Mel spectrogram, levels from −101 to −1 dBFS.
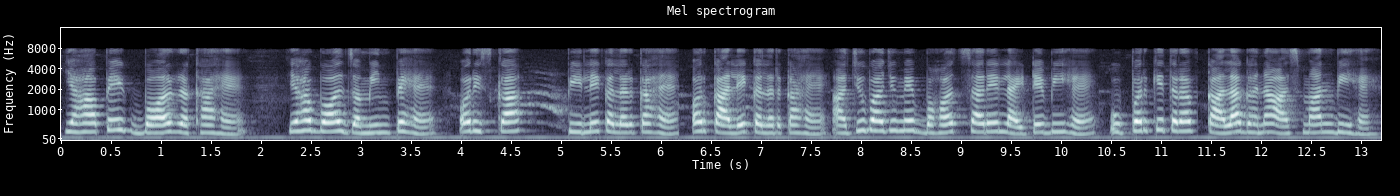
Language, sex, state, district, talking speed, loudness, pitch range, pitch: Hindi, female, Maharashtra, Dhule, 175 wpm, -17 LUFS, 245-300 Hz, 275 Hz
